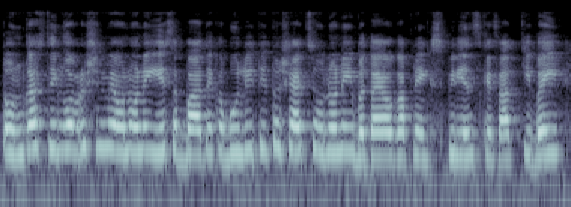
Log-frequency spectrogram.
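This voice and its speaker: A woman with a high-pitched voice delivers gossip commentary for an online vlog, talking straight to her viewers. She is sarcastic and scolding throughout, mocking the people she is discussing. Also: flat delivery, rapid-fire, warm tone.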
